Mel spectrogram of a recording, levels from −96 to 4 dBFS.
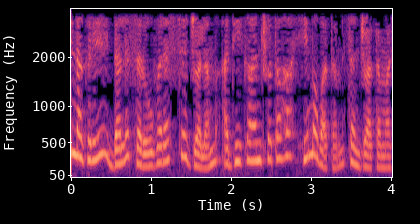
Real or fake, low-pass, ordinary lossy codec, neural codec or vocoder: real; 3.6 kHz; none; none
